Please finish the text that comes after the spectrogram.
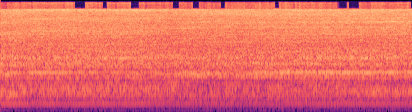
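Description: A heat tool blows steadily to dry chalk paste on a craft piece, a constant close whooshing hum with a faint whine, alone and unbroken.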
